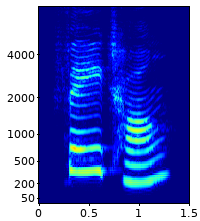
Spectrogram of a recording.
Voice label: "feichang", Chinese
